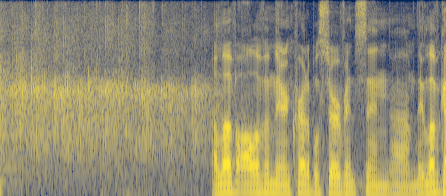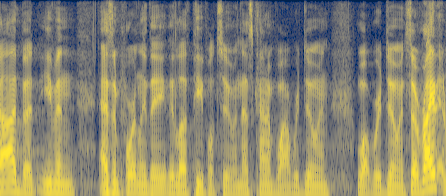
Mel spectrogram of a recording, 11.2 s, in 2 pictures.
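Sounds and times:
crowd clapping: 0.0s - 3.2s
speech: 2.6s - 11.1s.

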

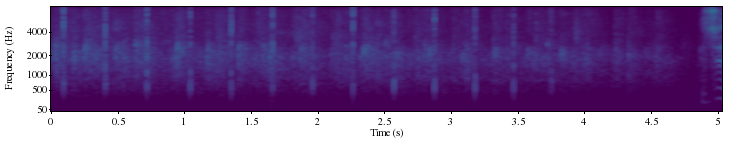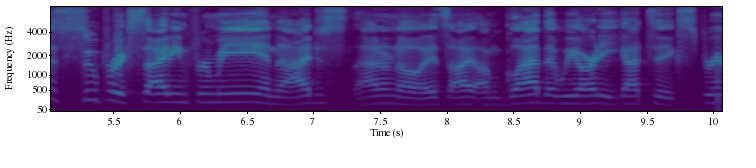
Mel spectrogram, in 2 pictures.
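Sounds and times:
audience applause: 0.0s - 4.8s
speech: 4.9s - 10.0s.

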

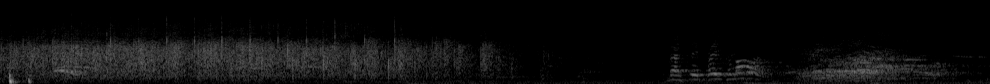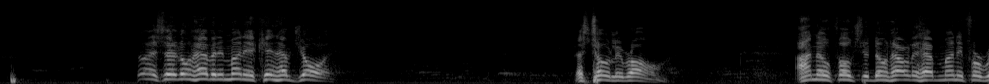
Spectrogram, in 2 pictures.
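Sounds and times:
audience clapping: 0.0s - 5.7s
speech: 11.4s - 13.3s, 15.7s - 16.6s, 17.9s - 19.7s.

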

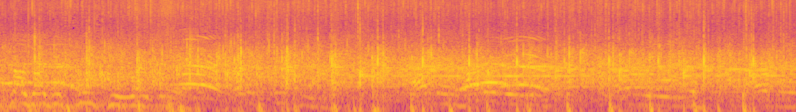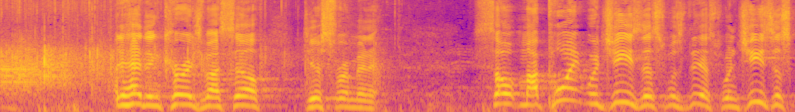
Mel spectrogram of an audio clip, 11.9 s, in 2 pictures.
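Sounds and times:
hand clapping: 0.0s - 9.0s
speech: 6.8s - 8.9s, 9.5s - 11.9s.

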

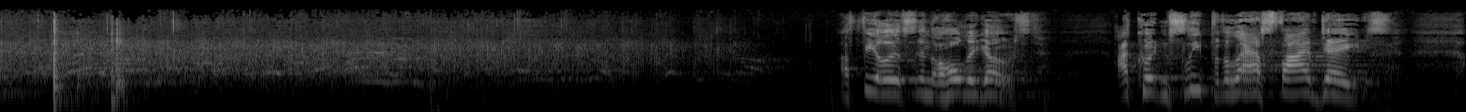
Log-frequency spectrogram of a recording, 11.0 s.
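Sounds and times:
audience shouting praise: 0.0s - 3.4s
audience clapping hands: 0.0s - 5.9s
speech: 6.4s - 10.9s.

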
